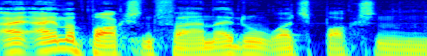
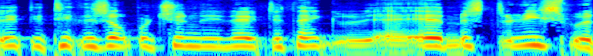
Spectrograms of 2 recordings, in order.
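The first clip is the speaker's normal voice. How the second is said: put-on Irish boxer voice, higher pitch; 13 semitones higher than usual. Imitating a boxer thanking people after a fight: Barry McGuigan impression. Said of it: "he thanked everybody, didn't he?".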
